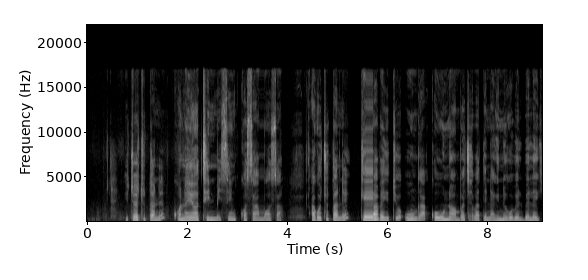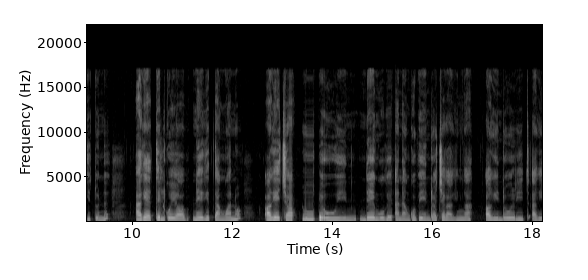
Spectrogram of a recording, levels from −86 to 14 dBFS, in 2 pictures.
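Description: Bluetooth stutter breaks the speech at 0.96–1.02 s, 3.46–3.55 s after "konootin missing ko", 5.60–5.79 s, 7.65–7.74 s between "unga kou nombo" and "lakini kobelbelekitun", 13.15–13.88 s, 15.13–15.23 s before "anan ko bendo chekakinga", and 17.62–17.67 s. Late or lost radio packets left the receiver replaying its last slice of roughly 15 ms, so each break is a rapid buzzing repeat rather than a silent dropout. Speech resumes further on, as if it had kept playing. The longest bursts run about 120 ms, and the 13.15 s stretch is a scattered machine-gun rattle.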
